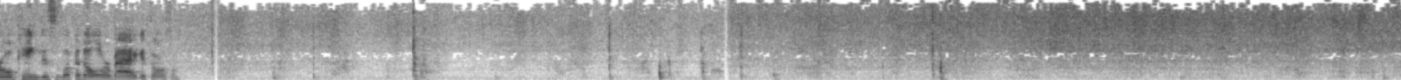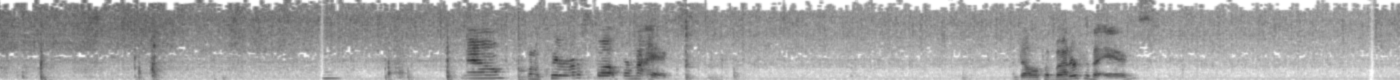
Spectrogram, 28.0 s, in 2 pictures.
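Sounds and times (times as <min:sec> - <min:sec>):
vegetables sizzling in a skillet: 0:00.0 - 0:28.0.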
